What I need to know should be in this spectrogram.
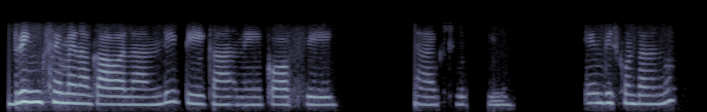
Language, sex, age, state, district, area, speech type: Telugu, female, 18-30, Telangana, Adilabad, urban, conversation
